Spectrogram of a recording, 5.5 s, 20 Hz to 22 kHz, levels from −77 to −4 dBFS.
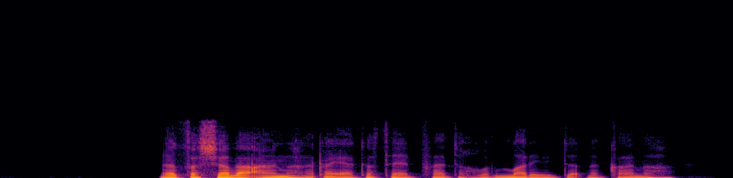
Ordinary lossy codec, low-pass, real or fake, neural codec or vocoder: none; 7.2 kHz; fake; codec, 16 kHz, 0.5 kbps, FunCodec, trained on LibriTTS, 25 frames a second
